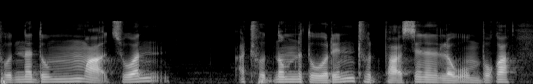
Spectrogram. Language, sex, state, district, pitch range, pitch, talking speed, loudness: Mizo, male, Mizoram, Aizawl, 105-120 Hz, 115 Hz, 180 wpm, -21 LUFS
